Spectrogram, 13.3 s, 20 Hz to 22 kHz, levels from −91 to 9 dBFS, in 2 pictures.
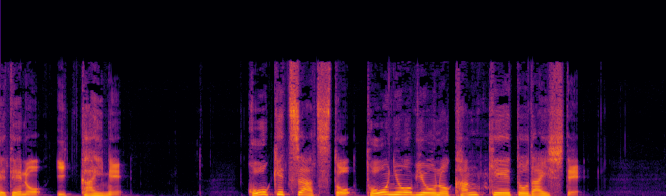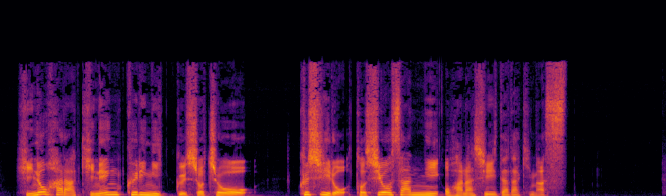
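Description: A speech recording with no technical fault to report. Nothing wrong can be heard anywhere in it, so there are no times or causes to give.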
